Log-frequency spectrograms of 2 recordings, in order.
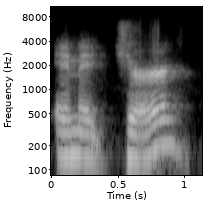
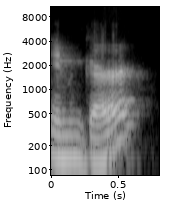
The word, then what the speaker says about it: Imgur: said it's jif and just as you pronounce it imager and not inger the person that invented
